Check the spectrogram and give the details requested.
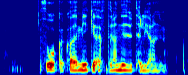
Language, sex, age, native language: Icelandic, male, 12, Polish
